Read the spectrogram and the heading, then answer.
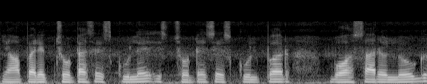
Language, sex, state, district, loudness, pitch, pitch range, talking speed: Hindi, male, Bihar, Darbhanga, -19 LUFS, 115 Hz, 110-120 Hz, 210 wpm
